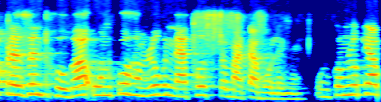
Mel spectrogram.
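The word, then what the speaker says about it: Gnathostomata: होगा, उनको हम लोग नेथोस्टोमाटा बोलेंगे। उनको हम लोग क्या बोलेंगे, नेथोस्टोमाटा बोलेंगे। और जिसके पास जॉ प्रेजेंट नहीं होगा उसको हम लोग एनेथा बोलेंगे। यहाँ पे क्या होता है, जी साइलेंट होता है, सेकंड वाले में भी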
